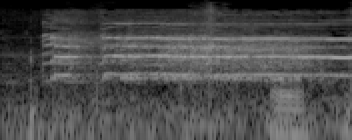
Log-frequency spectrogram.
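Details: Rooster at a workplace in Saudi Arabia in the Middle East, its keeper hoping it sounds like a junglefowl: a brief, sustained, harmonic crow note held steady, over background rumble and a short burst of voice.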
